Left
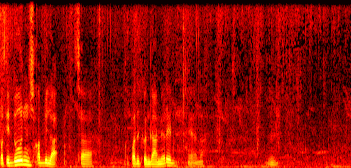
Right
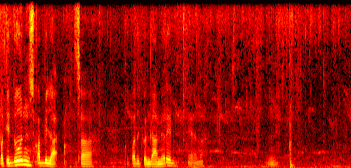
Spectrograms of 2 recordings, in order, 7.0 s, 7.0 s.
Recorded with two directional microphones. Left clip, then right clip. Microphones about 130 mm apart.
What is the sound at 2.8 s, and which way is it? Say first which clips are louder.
Speech: left 5 dB; 5° right (ahead or behind).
